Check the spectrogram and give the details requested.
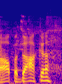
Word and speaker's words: Apodaca: Apodaka, is that how you say it? You pronounce it for me. Apodaca.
